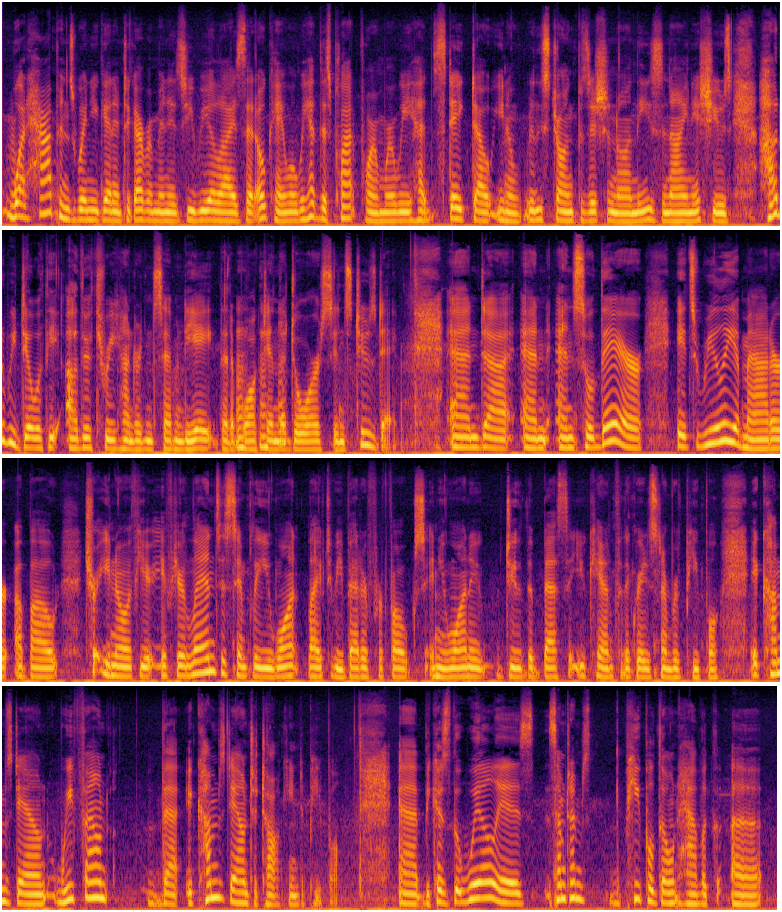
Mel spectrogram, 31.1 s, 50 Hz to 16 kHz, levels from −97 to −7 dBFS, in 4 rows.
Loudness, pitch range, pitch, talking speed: -19 LUFS, 140-175 Hz, 155 Hz, 225 wpm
